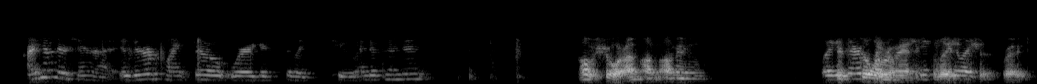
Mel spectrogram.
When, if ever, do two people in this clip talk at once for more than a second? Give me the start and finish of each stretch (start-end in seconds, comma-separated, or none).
8.4-9.7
